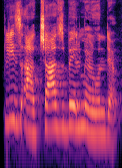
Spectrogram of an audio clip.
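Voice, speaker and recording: A woman reading out the lines of a bitter, scheming woman who faces jail and swears revenge, in a plain high recap voice. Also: brisk, natural voice.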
